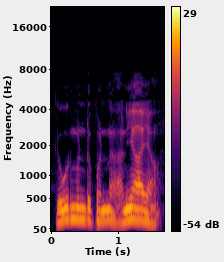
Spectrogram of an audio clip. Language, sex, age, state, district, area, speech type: Tamil, male, 60+, Tamil Nadu, Thanjavur, rural, spontaneous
